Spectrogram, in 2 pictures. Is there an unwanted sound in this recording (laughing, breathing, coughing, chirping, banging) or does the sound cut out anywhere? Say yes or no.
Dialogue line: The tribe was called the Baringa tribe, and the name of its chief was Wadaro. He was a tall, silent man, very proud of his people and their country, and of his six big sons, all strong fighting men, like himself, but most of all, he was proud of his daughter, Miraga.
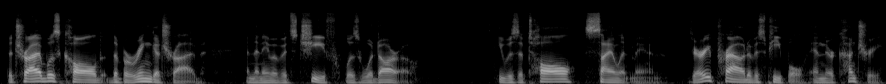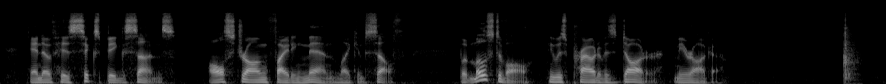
yes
